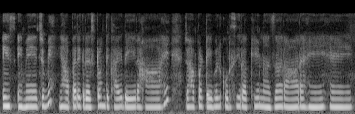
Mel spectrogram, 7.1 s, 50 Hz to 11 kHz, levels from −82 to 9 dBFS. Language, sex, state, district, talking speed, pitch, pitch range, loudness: Hindi, female, Rajasthan, Jaipur, 170 wpm, 200 Hz, 195-210 Hz, -15 LUFS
